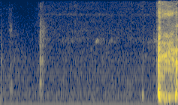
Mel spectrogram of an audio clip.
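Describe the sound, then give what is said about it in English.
A loud, harsh cough from an itchy throat bursts out near the end after a quiet stretch with a small throat click earlier, no talking. “I'm coughing because my throat's a little itchy.”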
